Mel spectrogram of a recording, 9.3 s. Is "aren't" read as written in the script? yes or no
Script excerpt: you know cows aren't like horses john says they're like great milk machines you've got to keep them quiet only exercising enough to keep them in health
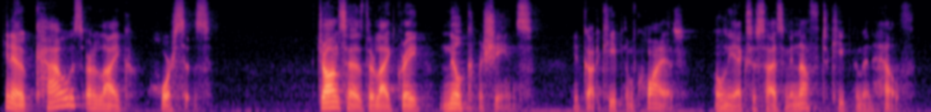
no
